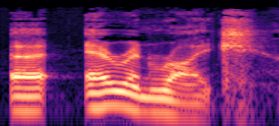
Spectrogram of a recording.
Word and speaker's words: Ehrenreich: Also, there were doubts about the ability of the actor, Alden, how do you say his name? Ehrenreich, I think that's how you say it.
